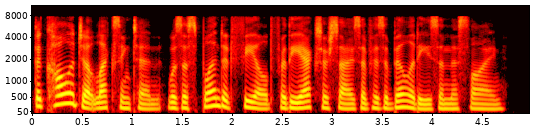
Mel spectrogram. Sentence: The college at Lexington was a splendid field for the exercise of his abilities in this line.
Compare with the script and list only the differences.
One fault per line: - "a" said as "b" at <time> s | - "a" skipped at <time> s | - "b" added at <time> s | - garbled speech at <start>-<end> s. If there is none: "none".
none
